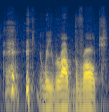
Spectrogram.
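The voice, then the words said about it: Alan Rickman impression. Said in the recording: “My Alan Rickman, it's going to get better.”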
